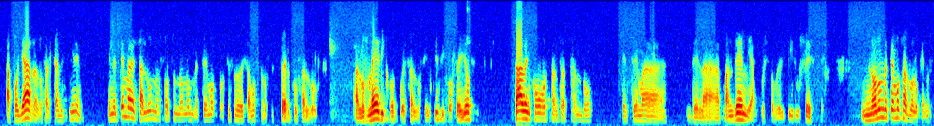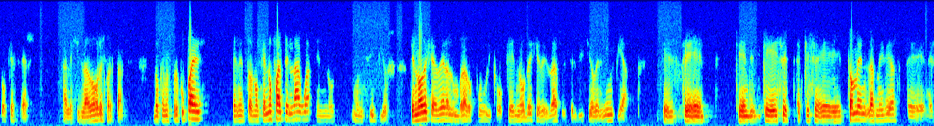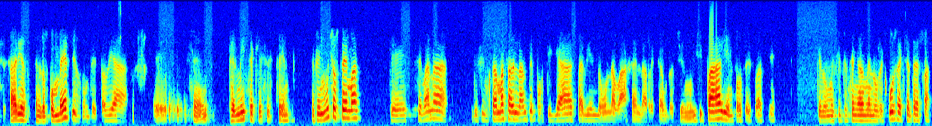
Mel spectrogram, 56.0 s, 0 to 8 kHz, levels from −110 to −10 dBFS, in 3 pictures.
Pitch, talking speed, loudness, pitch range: 155 Hz, 155 wpm, -25 LUFS, 135-190 Hz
